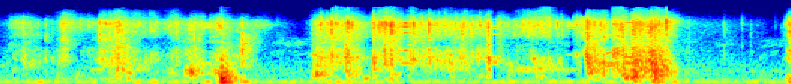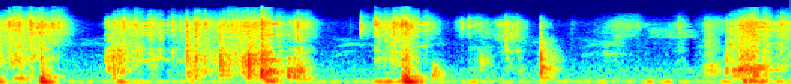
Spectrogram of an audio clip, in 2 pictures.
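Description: Cardboard rustles and scrapes as a box is opened.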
